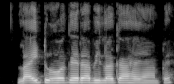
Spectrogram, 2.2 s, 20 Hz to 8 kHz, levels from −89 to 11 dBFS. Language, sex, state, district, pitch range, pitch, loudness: Hindi, male, Uttar Pradesh, Deoria, 190-205 Hz, 200 Hz, -13 LUFS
